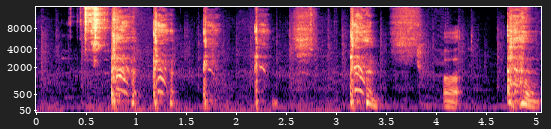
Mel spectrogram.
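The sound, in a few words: cough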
